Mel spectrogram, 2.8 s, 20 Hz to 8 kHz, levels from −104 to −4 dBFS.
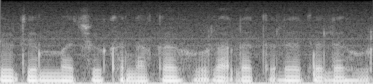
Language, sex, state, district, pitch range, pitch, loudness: Wancho, male, Arunachal Pradesh, Longding, 95-100 Hz, 100 Hz, -16 LUFS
